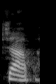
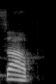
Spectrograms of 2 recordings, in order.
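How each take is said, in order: First: The first consonant is palatal, with a y-glide. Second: The first consonant is dental, without a y-glide. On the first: "य लावल्यास तालव्य वर्ण होईल" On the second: "चाप म्हटल्यास दंत तालव्य"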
